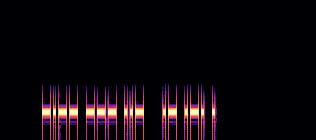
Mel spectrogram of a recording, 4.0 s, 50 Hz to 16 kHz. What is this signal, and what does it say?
Morse code, heard as a keyed tone, about 34 wpm, 700 Hz. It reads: YOU ARE
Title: Sets of 2 Words 35wpm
